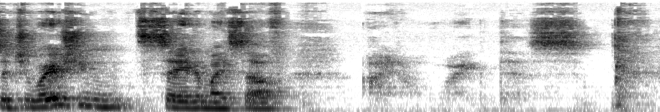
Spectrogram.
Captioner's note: whispers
